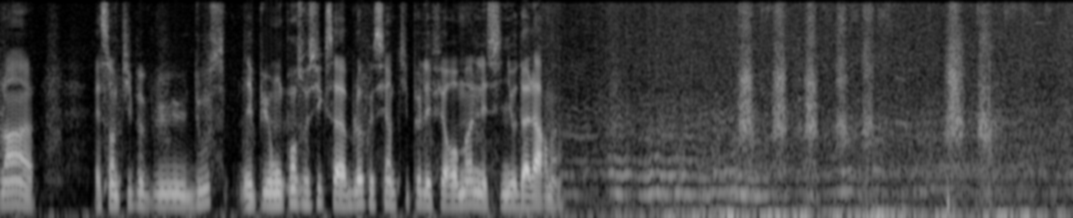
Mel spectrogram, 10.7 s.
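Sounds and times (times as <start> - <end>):
speech: 0.0 - 5.8
honeybees buzzing in an opened hive: 5.0 - 10.7.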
